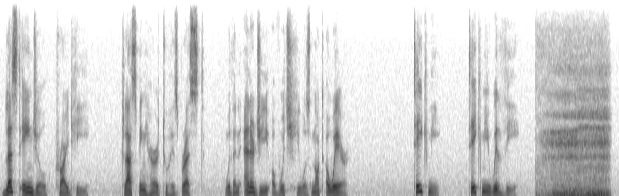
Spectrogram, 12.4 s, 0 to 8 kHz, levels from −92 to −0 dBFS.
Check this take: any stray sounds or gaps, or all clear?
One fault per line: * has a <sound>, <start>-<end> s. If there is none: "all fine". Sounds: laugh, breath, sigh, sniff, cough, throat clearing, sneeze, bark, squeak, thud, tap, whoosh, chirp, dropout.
* has a breath, 10.7-12.3 s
